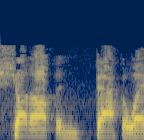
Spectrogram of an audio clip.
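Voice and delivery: ordinary talk

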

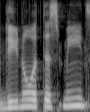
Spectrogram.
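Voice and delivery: put-on high yelling. Retelling how his dad lectures him, imitating dad yelling. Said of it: "he starts yelling at me".

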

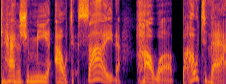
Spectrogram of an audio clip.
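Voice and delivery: slow, deliberate put-on voice. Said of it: "my [name] impression".

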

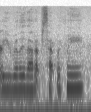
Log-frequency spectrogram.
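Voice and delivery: soft, hushed half-whisper, stage whisper. With grandma and sister in front, retelling how he half-whispered to the speaker. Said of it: "he's like whispering".

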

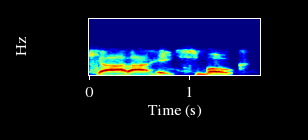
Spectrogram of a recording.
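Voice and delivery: slow, dragged-out, rough, creaky voice. Retelling what a tablemate said about smoke in a restaurant: Hawk's voice. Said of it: "with that voice of his".

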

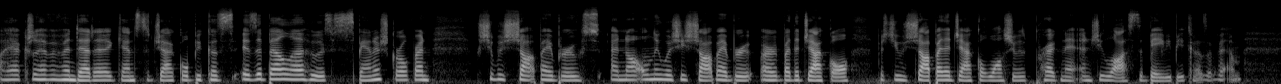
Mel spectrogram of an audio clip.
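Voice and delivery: normal talking voice

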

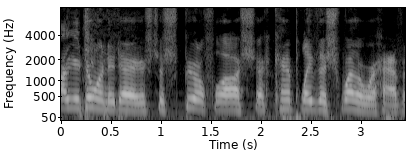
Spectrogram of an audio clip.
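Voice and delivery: loud, high-pitched, chatty voice. Retelling what a regular customer says: Todd McFarlane voice. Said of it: "He sounds just like him".

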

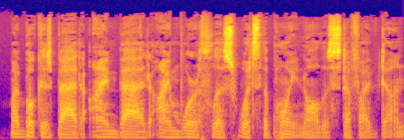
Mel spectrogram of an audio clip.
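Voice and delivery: ordinary delivery

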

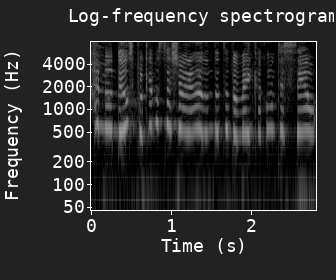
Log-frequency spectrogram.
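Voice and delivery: put-on very high, worried, fretting small-child voice. Retelling how little kids on a school bus reacted: imitating worried little kids. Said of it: "E as criancinhas".

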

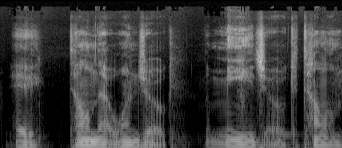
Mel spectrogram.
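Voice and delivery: ordinary talk

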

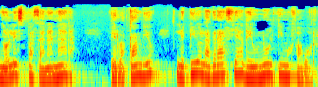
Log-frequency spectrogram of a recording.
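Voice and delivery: plain reading voice

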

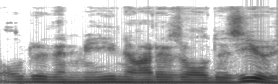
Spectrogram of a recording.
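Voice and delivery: ordinary talk, nothing marked

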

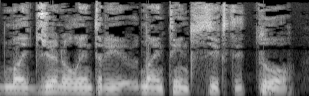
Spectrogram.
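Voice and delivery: put-on Russian mad scientist voice. Imitating a horror game voice actor: Russian mad scientist voice. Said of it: "the Russian accent".

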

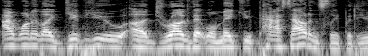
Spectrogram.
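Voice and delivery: ordinary talk

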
